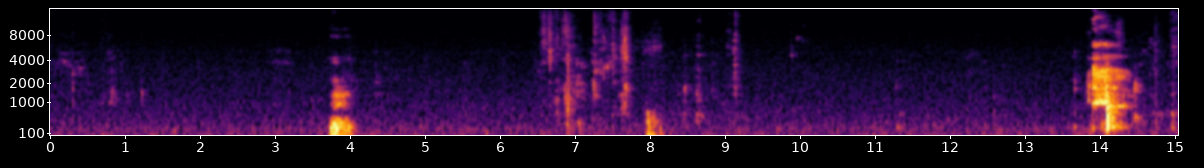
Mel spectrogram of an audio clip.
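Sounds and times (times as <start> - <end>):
person chewing: 6.5 - 7.9.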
